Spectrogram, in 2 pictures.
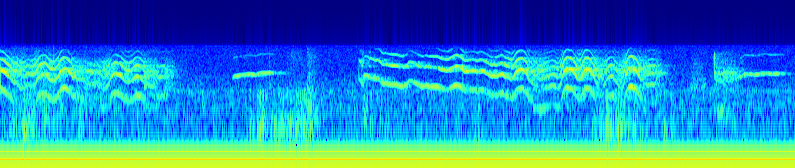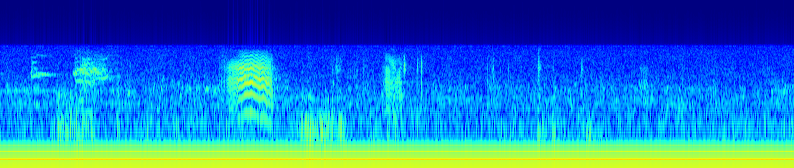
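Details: Two male Bulldog pups, hours to one day old, nursing on their mother after her c-section; high wavering squeals and whines in bursts, some with rapid up-and-down warbling, between quieter gaps.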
